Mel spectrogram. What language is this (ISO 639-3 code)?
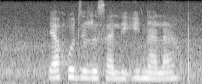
tsn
